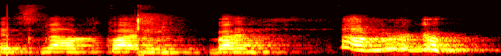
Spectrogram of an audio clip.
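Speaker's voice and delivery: words broken up by laughter. Reading cards and apologizing for laughing: laughing while talking. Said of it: "I'm sorry, I'm laughing".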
